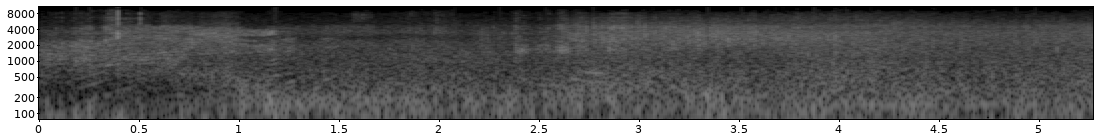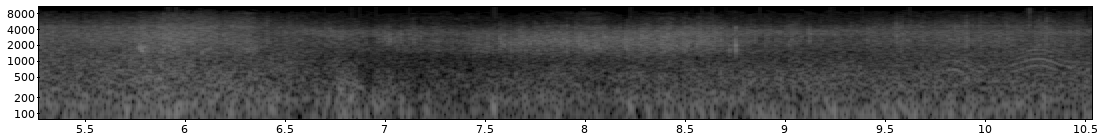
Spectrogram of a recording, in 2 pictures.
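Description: Wind buffeting the microphone of a camera held out on a pole from a tandem paraglider in flight: a steady, loud, low rumbling rush of airflow.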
